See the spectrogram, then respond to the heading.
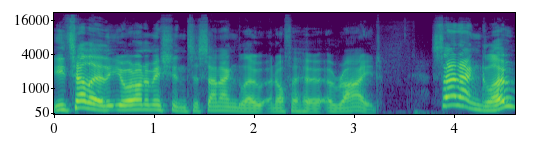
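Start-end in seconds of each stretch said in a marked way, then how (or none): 3.8-4.6 very high, loud, shouted yell. Narrator voices a woman offered a ride to San Anglo: yelling. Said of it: "she yells".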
